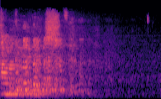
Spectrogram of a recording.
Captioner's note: laughing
